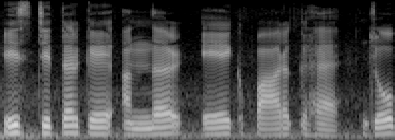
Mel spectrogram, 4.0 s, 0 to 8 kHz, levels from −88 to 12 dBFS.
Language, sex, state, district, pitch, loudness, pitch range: Hindi, male, Chandigarh, Chandigarh, 135 Hz, -18 LUFS, 120-150 Hz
